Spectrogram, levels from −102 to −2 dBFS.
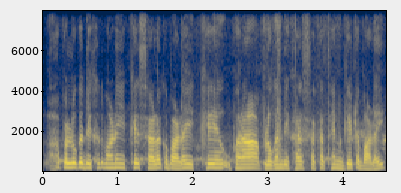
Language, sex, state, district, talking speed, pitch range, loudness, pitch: Bhojpuri, male, Uttar Pradesh, Deoria, 210 wpm, 180-200 Hz, -19 LUFS, 190 Hz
